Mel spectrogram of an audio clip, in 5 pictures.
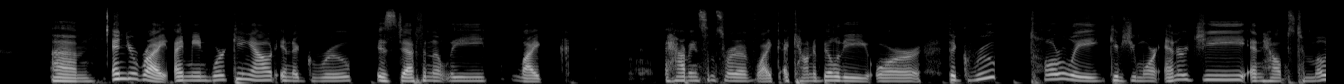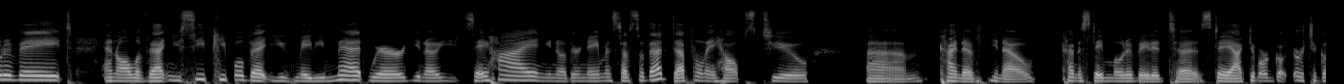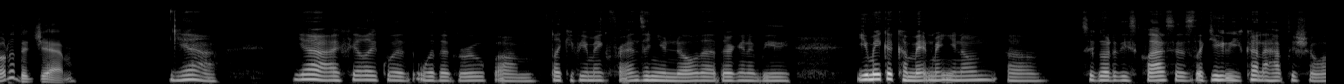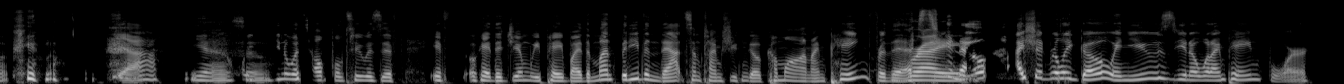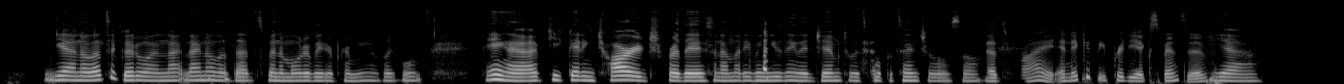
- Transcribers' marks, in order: other background noise; laughing while speaking: "you know?"; laughing while speaking: "You know?"; chuckle; laugh
- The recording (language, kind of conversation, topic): English, unstructured, What is the most rewarding part of staying physically active?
